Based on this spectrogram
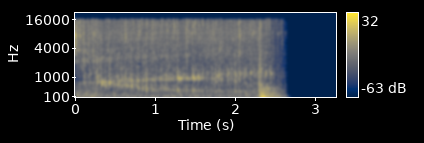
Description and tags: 2. filling up water can
filling up a steel water can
